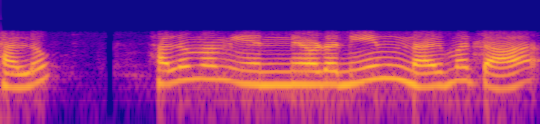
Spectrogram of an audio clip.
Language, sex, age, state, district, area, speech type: Tamil, female, 30-45, Tamil Nadu, Mayiladuthurai, urban, conversation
